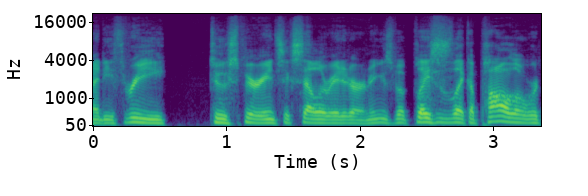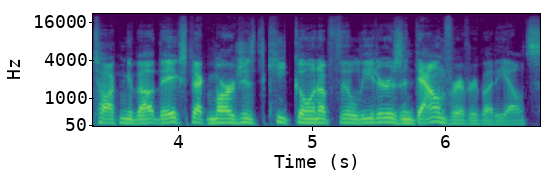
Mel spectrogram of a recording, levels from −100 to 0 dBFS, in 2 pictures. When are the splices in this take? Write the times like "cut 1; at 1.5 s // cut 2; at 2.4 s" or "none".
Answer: none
